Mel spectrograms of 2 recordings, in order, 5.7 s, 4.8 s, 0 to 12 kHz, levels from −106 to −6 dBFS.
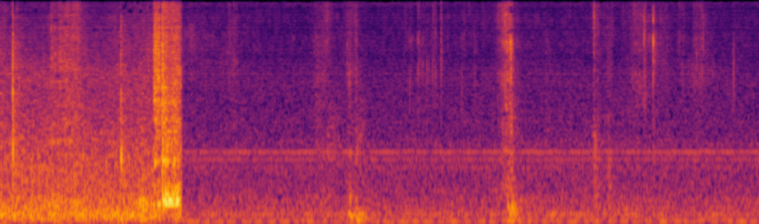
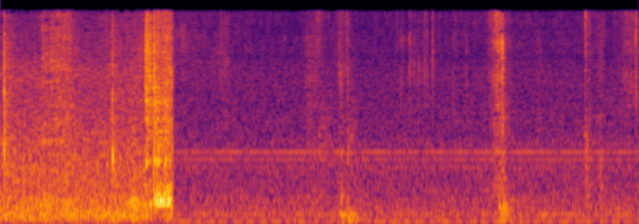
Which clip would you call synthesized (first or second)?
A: first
